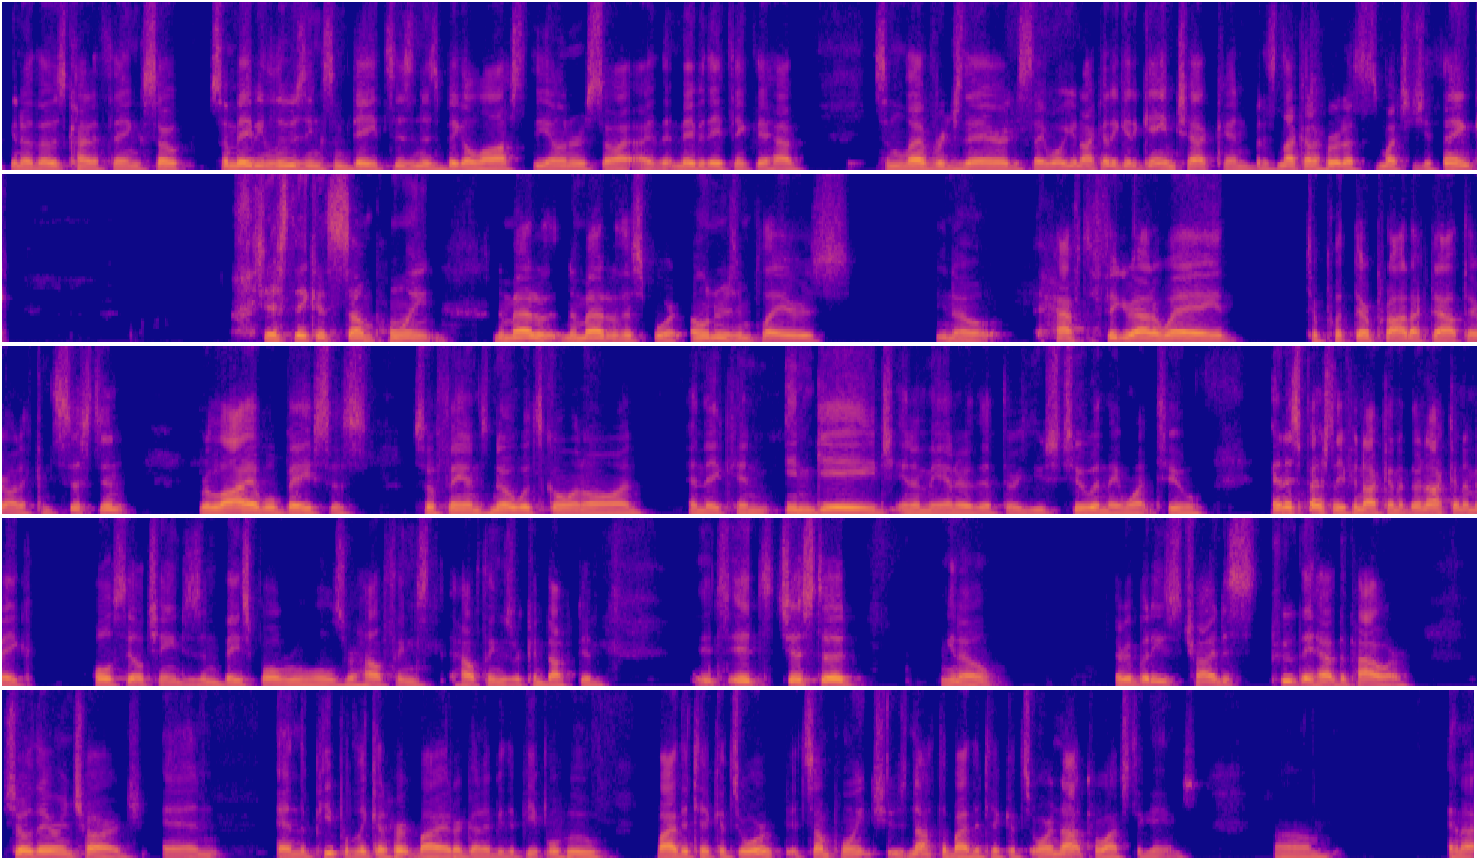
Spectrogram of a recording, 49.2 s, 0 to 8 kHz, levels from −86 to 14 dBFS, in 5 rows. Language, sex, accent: English, male, American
